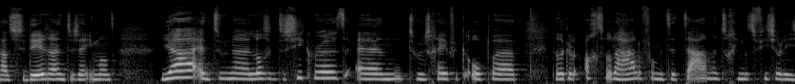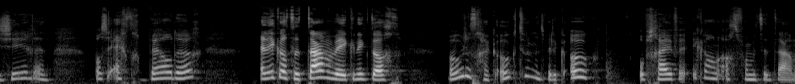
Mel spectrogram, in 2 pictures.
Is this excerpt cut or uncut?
cut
